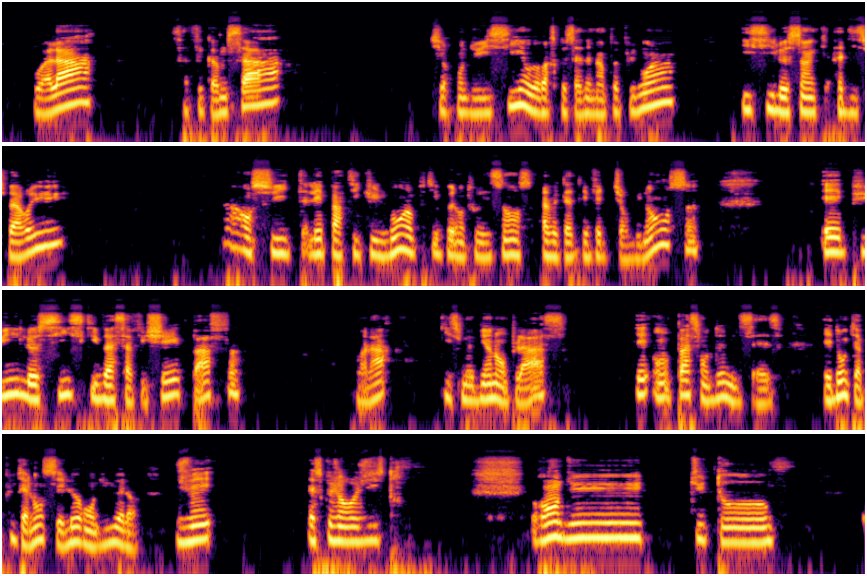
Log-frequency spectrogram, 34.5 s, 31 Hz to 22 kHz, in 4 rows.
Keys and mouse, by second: 2.9 click, 5.4 click, 7.8 click, 10.4 click, 13.2 click, 16.2 click, 19.0 click, 21.1 click, 22.7 click, 25.5 click, 26.5 click, 29.8 click.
